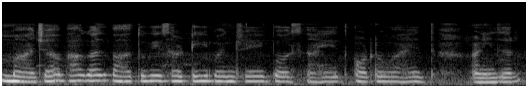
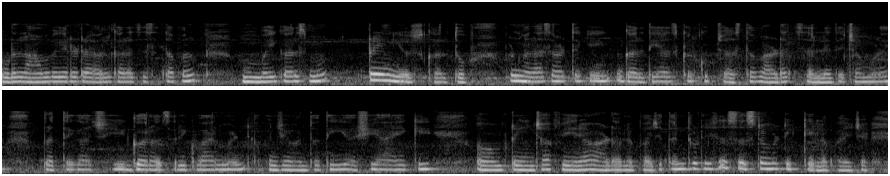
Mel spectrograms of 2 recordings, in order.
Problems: constant background noise, continuous background conversations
